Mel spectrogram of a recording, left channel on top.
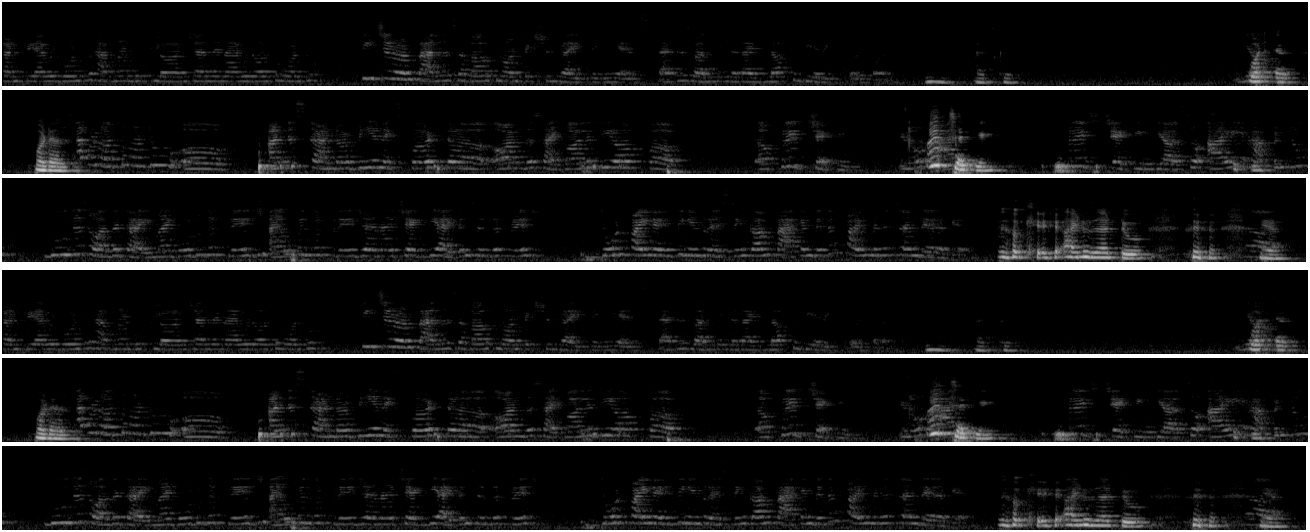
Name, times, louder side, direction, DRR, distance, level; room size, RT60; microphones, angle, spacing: voice 1, 0.0-3.2 3.6-9.0 10.0-10.1 12.3-12.8 13.6-15.3 15.7-19.9 20.6-21.6 22.0-22.6 23.6-26.2 26.5-31.5 31.9-35.9 38.5-39.0, left 1 dB, 10° left, 0 dB, 1.8 m, -48 dB
voice 2, 9.7-10.1 12.5-12.9 13.4-13.7 22.3-23.0 23.6-23.7 25.6-25.7 36.1-39.0, left 3 dB, 50° left, 7 dB, 0.5 m, -28 dB
11.0 x 4.4 x 3.3 m, 0.40 s
head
